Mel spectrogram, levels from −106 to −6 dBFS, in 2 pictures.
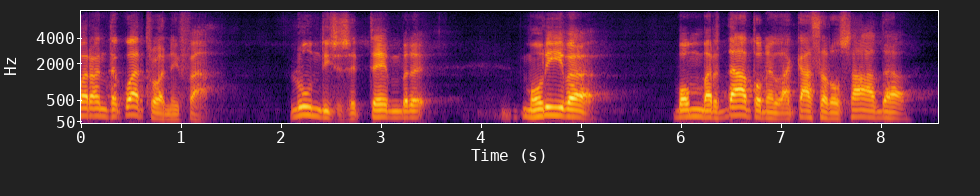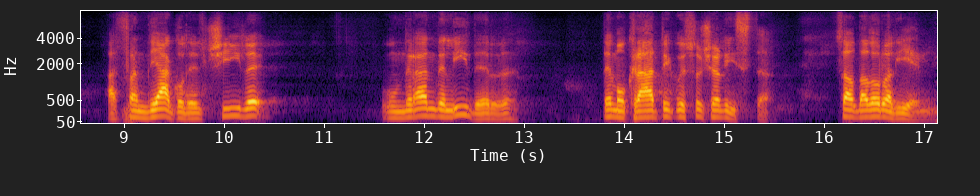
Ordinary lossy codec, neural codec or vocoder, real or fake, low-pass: none; codec, 16 kHz, 0.8 kbps, ZipCodec; fake; none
